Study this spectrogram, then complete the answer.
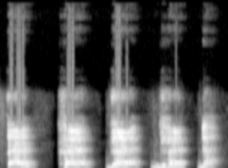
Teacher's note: आपके कंठ से आवाज आ रही होगी, तो इसको बोलते हैं कंठ वर्ग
